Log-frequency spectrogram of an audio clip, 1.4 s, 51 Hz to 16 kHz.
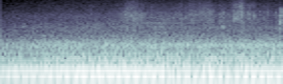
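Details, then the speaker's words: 2000 Toyota Camry after new spark plugs and wires fixed a cylinder 4 and random misfire: smooth, even idle in gear (reverse, drive) with no hesitation, stumbles or skips. "Let's start it up. Runs beautifully. No hesitating, let me run through the gears."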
